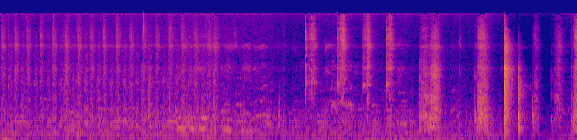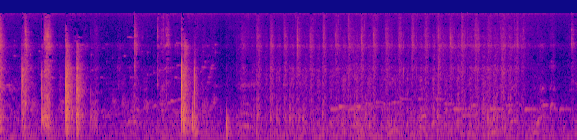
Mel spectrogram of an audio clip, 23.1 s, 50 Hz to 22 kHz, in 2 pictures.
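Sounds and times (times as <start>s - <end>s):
knife scraping plastic cutting board: 6.1s - 8.9s, 9.5s - 9.8s, 16.7s - 22.0s.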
